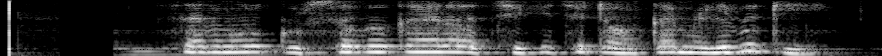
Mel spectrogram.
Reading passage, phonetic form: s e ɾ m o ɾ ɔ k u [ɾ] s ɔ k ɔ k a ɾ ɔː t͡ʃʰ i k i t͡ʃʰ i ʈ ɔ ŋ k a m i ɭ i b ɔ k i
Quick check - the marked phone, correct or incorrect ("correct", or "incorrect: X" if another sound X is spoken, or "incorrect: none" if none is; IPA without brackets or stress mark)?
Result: correct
